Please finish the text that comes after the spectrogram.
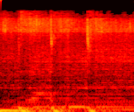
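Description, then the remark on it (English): A church audience applauds God, a loud, dense wash of many hands clapping at once that holds steady throughout without any voices cutting in. “If you believe that all over the room, just give God a big old round of applause.”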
